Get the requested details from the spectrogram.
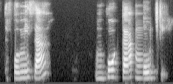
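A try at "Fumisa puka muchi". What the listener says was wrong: Puka, not Mpuka.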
